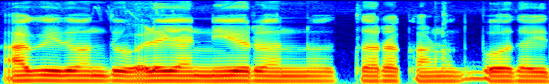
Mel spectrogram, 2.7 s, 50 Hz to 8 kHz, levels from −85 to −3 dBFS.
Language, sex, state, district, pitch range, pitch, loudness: Kannada, male, Karnataka, Koppal, 125-130 Hz, 130 Hz, -13 LUFS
